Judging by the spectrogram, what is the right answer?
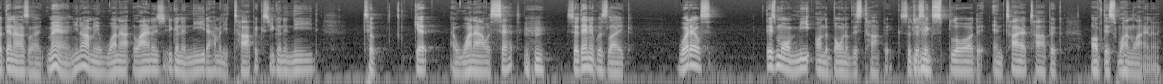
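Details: Adult male speaker; normal speech.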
